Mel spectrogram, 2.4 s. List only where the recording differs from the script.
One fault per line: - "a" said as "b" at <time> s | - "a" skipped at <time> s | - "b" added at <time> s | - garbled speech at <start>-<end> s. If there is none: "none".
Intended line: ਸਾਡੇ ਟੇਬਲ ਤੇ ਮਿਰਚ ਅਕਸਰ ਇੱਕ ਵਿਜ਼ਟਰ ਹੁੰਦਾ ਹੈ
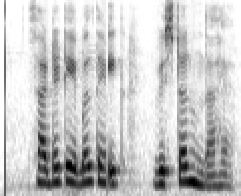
- "ਮਿਰਚ ਅਕਸਰ" skipped at 1.1 s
